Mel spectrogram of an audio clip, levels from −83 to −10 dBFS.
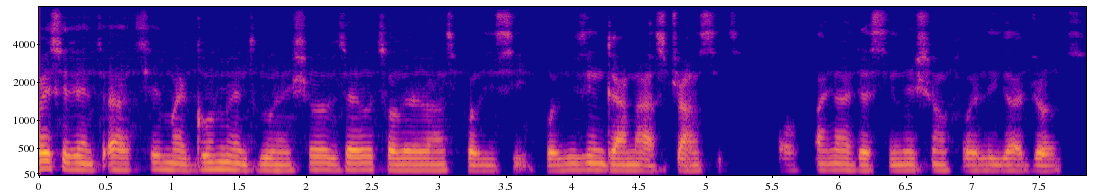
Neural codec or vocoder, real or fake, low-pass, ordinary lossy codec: codec, 16 kHz, 4 kbps, FunCodec, trained on Chinese and English, 50 frames a second; fake; none; none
